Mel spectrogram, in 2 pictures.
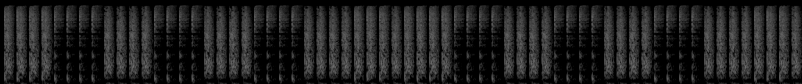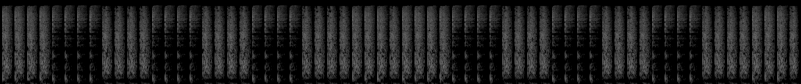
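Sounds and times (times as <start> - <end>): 
music beat: 0.0 - 16.0.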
